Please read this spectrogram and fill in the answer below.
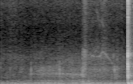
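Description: A quiet pause with only faint room noise and a low hum, broken by one sharp click just before the end.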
